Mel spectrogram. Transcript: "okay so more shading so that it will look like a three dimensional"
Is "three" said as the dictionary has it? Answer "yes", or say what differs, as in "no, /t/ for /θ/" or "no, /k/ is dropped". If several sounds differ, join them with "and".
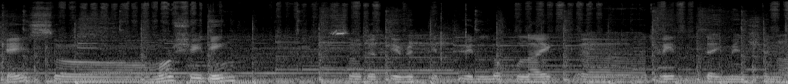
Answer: no, /t/ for /θ/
